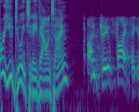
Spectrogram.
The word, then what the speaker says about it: Valentine: But you're already ahead of the game because you pronounced my name correctly. Some people get it wrong. You said Valentine, which is right. Some people say Valentine, which is wrong.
